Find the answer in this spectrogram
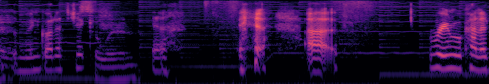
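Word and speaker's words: Selûne: It's Salune, right? Is it pronounced Salune? The god, Yeah. the moon goddess chick? Saloon.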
